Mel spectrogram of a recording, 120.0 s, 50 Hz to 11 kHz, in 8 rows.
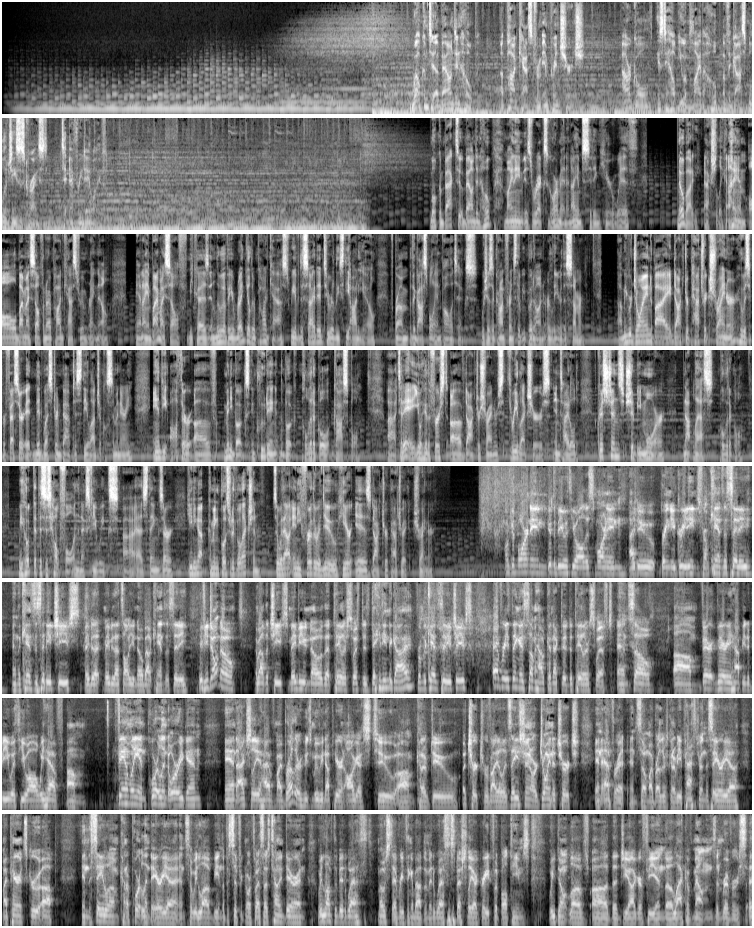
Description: This week, we are airing the first session from The Gospel& Politics, a conference we put on in Summer of 2024.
